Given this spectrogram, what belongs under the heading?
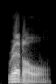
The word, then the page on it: reddle: American English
